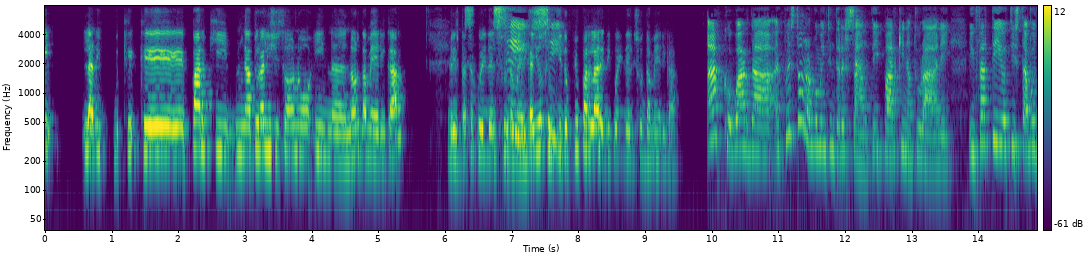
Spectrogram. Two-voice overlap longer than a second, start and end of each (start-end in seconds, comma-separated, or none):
6.3-7.9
